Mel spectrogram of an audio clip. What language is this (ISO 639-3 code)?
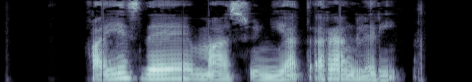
pus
